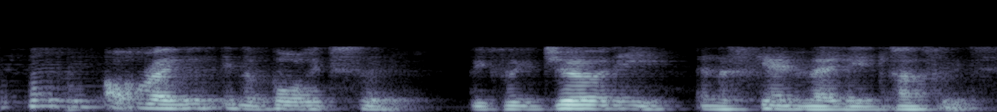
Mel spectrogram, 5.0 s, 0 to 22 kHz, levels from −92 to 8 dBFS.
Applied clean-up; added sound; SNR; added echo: neural mask model DeepFilterNet 3.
